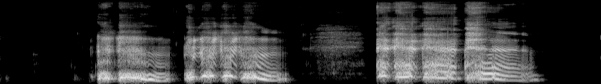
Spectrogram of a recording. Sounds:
Throat clearing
